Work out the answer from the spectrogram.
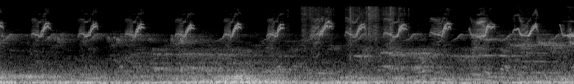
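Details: Eight-day-old Streak-eared Bulbul nestlings, eyes opened at seven days, in Ubon Ratchathani, Thailand, 10 April 2023. They give high, sharply upswept chirps, roughly two per second, in a steady series over low background rumble.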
